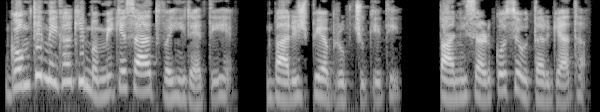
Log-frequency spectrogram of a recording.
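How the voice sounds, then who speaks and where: A woman narrating a scripted animated moral story in a steady, plain storytelling manner. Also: lowish voice, normal speed, no room sound.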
